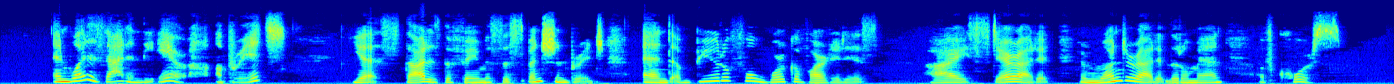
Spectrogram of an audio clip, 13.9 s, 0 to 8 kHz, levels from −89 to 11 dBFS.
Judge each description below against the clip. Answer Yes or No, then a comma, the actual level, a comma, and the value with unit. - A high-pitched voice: Yes, high, 210 Hz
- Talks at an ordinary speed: Yes, average, 155 wpm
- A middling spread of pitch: No, wide, 6.3 semitones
